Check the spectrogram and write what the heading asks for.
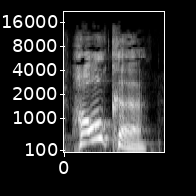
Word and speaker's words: Houlka: Houlka.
